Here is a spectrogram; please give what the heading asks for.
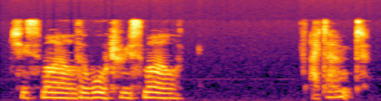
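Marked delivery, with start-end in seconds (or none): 3.1-3.7 whispered. Acted. Peter's wife answering through tears.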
